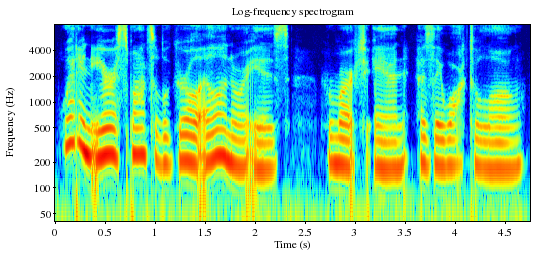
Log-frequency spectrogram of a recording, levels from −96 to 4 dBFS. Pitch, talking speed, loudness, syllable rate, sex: 200 Hz, 150 wpm, -17 LUFS, 5.6 syllables/s, female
